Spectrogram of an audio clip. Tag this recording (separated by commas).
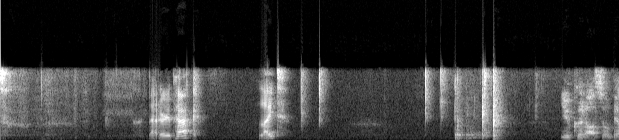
Speech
